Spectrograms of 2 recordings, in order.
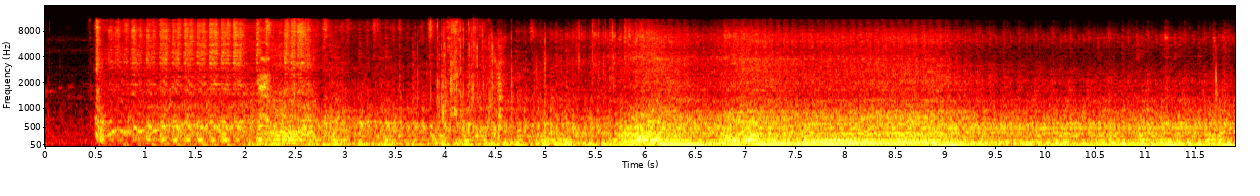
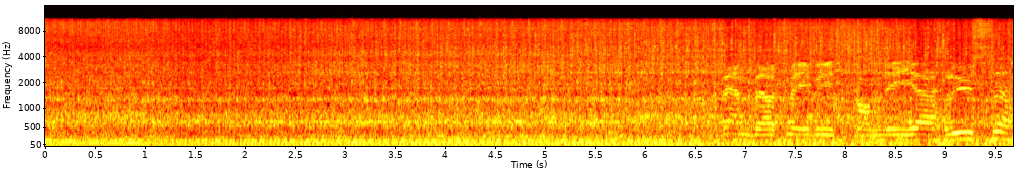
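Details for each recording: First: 1969 VW Beetle, 1500cc air-cooled, push-button cold start: brief crank, then the engine catches and runs unevenly with a lumpy beat. Owner says the engine is cold and the auto choke isn't the best; it needed a restart. Rough cold start. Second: 1969 VW Beetle 1500cc air-cooled flat-four idling on light choke after a cold start, started on the third try; steady, slightly busy low chatter with no stumbles; healthy normal idle.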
